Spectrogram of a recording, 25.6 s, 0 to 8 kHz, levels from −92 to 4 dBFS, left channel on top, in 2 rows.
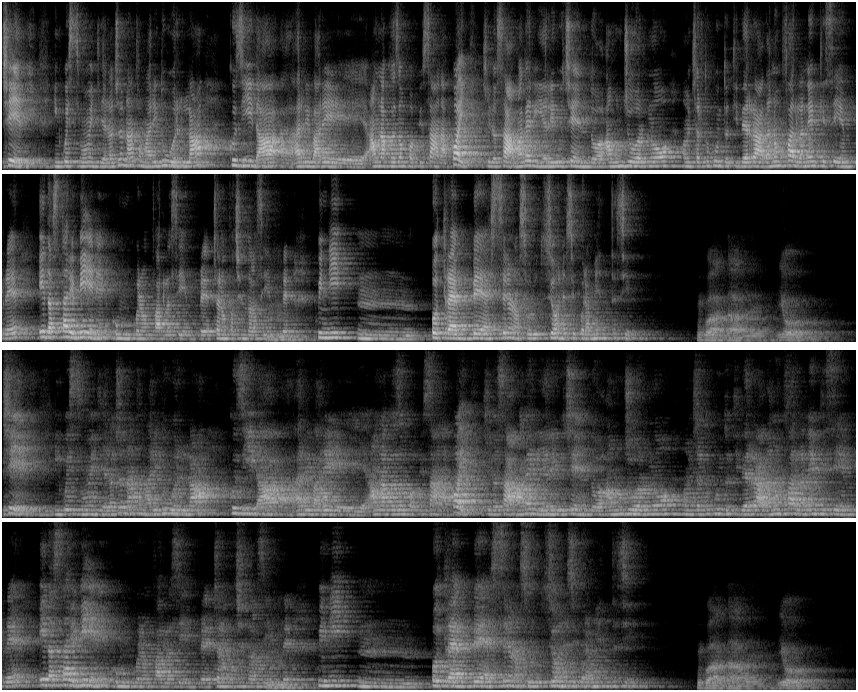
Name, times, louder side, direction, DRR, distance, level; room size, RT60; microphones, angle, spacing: voice 1, 0.0-3.1 3.4-13.1 13.4-17.1 17.5-17.9 18.1-22.2, left 4 dB, 85° left, 4 dB, 0.4 m, -28 dB
voice 2, 23.2-24.8, equal, 10° left, -4 dB, 0.4 m, -38 dB
3.4 x 2.2 x 2.8 m, 1.4 s
head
